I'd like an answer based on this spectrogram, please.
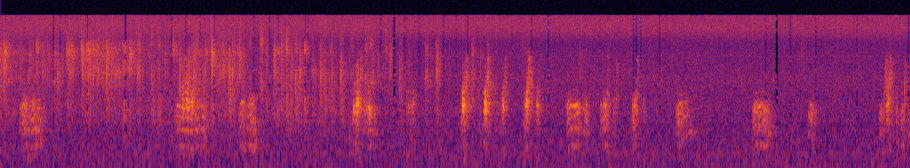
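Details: Domestic cat making strange sounds: a long run of short, chirping and meow-like calls, some harsh, others clipped, coming in quick bursts roughly every half second to second, over low indoor hum.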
